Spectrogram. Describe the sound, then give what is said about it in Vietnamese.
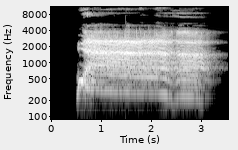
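A loud, long wailing cry rises abruptly and holds at a steady, piercing pitch for about three seconds. It dips briefly near the end, then fades away alone in silence. “Trong cảnh vắng lặng này đột nhiên truyền đến tiếng gào khóc.”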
